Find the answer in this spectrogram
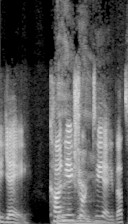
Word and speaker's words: Ye: think about it but it's just Kanye shortened to yay Kanye short ta that's how gotta remember except I hate calling him yay like it's Kanye okay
